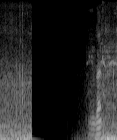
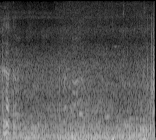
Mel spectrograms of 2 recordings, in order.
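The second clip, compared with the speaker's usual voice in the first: breathy laugh; 11 semitones higher, 6 dB quieter than usual. Real, not acted. Laughing at posh barangay.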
